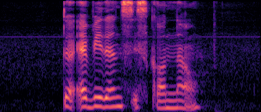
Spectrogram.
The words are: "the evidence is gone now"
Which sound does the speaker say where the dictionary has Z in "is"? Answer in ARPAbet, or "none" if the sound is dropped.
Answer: S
